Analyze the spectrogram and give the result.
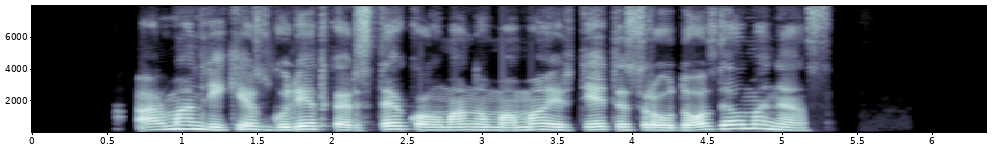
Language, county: Lithuanian, Panevėžys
